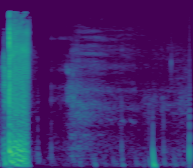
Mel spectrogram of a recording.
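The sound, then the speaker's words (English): A loud, buzzy mouth-made fart noise blurts out for a quarter second, followed by a breathy sputter and two soft low thumps trailing off. “A fart noise.”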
